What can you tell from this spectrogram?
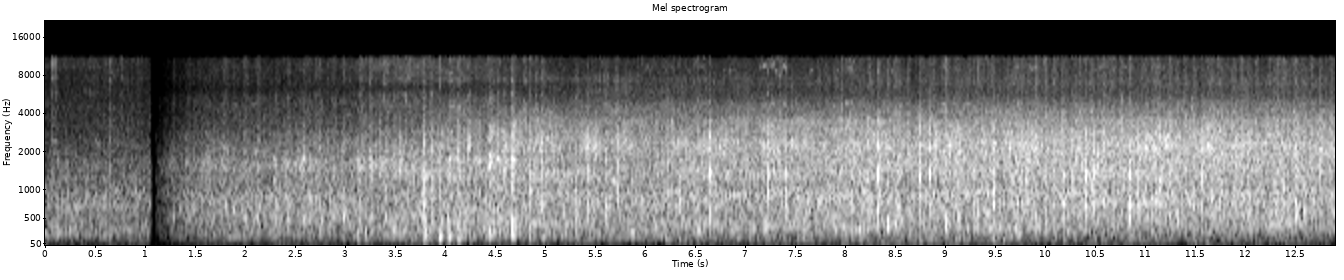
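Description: Model train of LNER teak coaches and a dynamometer car, hauled by a W1 'Hush Hush' locomotive model, running along the layout track: a rapid, dense clicking of wheels on rail. The sound cuts out briefly about a second in, then builds up over the next few seconds.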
